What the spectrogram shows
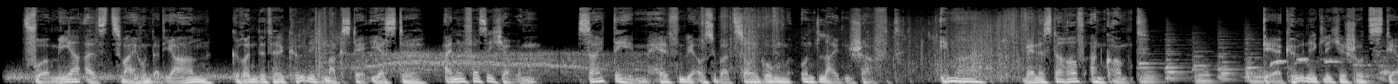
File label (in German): Bayerisch Freundlich; VKB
